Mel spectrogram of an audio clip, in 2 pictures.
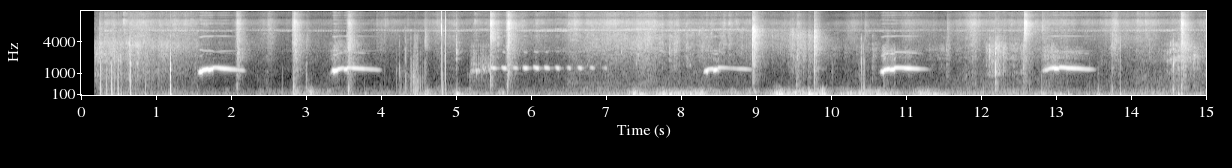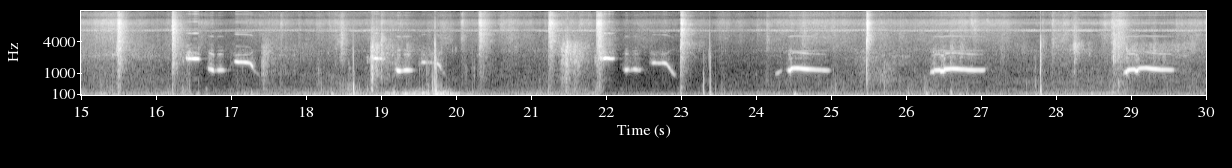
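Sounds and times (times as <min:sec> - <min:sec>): low rustling: 0:00.2 - 0:30.0
bird whistled calls: 0:01.6 - 0:02.2, 0:03.3 - 0:04.0, 0:05.2 - 0:07.2, 0:08.2 - 0:09.0, 0:10.6 - 0:11.4, 0:12.8 - 0:13.6, 0:16.4 - 0:17.4, 0:18.8 - 0:19.9, 0:21.9 - 0:23.0, 0:24.3 - 0:25.0, 0:26.3 - 0:27.1, 0:28.8 - 0:29.7.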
